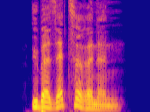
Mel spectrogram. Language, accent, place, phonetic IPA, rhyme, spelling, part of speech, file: German, Germany, Berlin, [ˌyːbɐˈzɛt͡səʁɪnən], -ɛt͡səʁɪnən, Übersetzerinnen, noun, De-Übersetzerinnen.ogg
- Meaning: plural of Übersetzerin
